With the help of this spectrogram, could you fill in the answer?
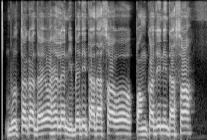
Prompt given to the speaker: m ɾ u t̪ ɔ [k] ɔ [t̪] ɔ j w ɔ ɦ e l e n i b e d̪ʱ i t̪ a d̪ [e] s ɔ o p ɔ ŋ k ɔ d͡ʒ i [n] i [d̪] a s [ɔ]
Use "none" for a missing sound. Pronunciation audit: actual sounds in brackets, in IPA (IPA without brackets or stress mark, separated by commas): k, d̪, a, n, d̪, ɔ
